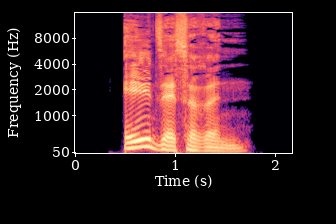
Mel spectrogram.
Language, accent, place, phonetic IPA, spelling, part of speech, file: German, Germany, Berlin, [ˈɛlzɛsəʁɪn], Elsässerin, noun, De-Elsässerin.ogg
- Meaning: female Alsatian (woman from Alsace)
